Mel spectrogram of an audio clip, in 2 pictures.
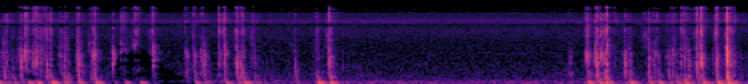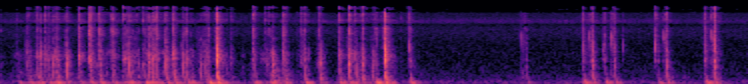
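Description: Fingertips type on a mechanical keyboard with plastic keycaps, producing bursts of quick clacking keystrokes separated by pauses. The clicks are short and dry with a strong low thump under a lighter bright tap, coming in uneven runs that stop and restart throughout.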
